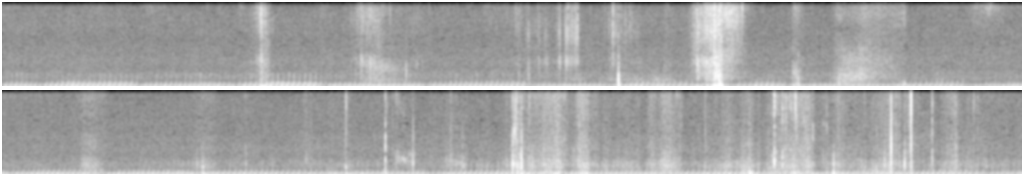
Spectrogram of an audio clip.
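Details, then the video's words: Low, even cat purr running throughout, broken by scattered clicks and a brief louder rubbing or handling noise near the middle. "ASMR Cat song"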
